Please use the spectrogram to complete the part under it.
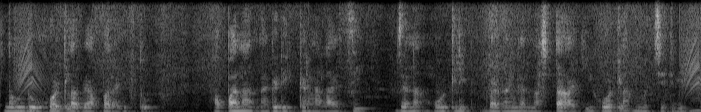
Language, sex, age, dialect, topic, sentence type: Kannada, male, 31-35, Central, banking, statement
